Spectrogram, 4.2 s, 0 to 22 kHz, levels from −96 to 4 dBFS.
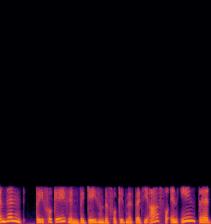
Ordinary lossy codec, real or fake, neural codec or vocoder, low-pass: AAC, 24 kbps; fake; codec, 24 kHz, 0.9 kbps, WavTokenizer, large speech release; 3.6 kHz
